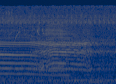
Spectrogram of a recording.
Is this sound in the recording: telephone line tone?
no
